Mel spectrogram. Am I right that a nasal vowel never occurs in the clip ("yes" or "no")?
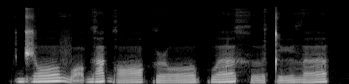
yes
